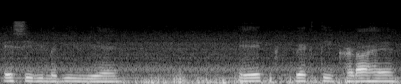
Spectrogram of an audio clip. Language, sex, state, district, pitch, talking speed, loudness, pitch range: Hindi, male, Rajasthan, Bikaner, 140 Hz, 135 wpm, -16 LUFS, 120-150 Hz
